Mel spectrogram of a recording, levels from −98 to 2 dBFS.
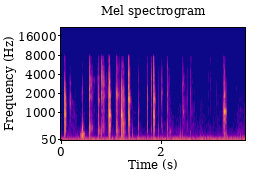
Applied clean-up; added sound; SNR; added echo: neural diffusion model UNIVERSE++.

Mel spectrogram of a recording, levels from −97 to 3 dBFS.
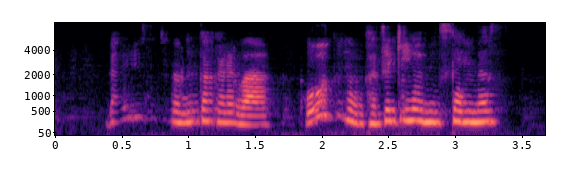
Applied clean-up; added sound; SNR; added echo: neural mask model DeepFilterNet 3.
